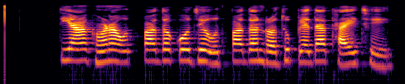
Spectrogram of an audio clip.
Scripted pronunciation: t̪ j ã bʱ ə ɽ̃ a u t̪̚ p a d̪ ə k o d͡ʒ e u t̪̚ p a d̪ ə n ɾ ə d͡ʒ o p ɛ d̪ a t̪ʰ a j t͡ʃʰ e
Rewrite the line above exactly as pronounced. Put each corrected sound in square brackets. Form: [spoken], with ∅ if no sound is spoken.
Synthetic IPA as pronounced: t̪ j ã [ɡʱ] ə ɽ̃ a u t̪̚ p a d̪ ə k o d͡ʒ e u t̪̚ p a d̪ ə n ɾ ə d͡ʒ [u] p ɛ d̪ a t̪ʰ a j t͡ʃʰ e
